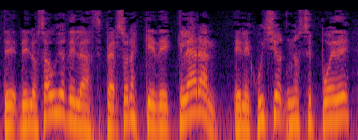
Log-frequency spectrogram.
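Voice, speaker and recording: A man giving a live radio report from a court trial, laying out the events in steady detail with frequent restarts. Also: a little high, a little slow, slightly rough. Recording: muffled radio audio.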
